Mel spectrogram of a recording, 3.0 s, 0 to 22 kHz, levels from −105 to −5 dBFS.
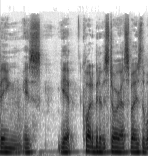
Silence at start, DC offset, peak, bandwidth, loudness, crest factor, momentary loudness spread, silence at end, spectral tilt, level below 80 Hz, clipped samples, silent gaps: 0 s; under 0.1%; -2 dBFS; 14 kHz; -16 LUFS; 14 dB; 6 LU; 0 s; -5 dB/octave; -54 dBFS; under 0.1%; none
